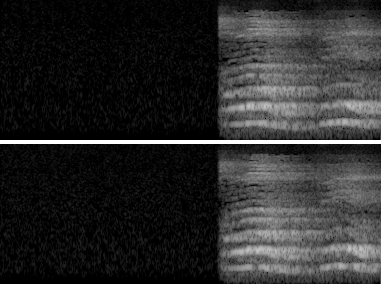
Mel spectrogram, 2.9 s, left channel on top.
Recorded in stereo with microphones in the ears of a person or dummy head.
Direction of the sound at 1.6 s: 25° left (ahead or behind).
